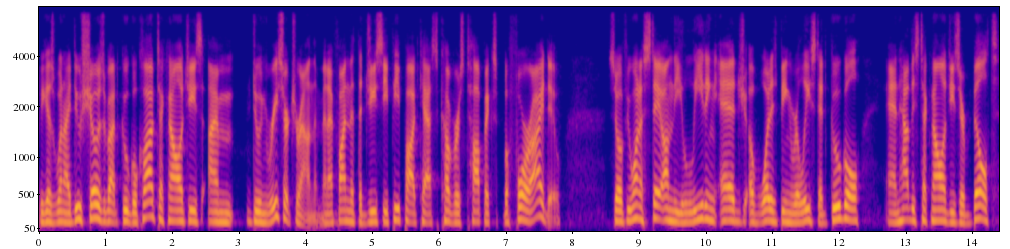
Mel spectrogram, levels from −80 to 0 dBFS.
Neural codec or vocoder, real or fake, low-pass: codec, 24 kHz, 1.2 kbps, DualCodec; fake; 7.2 kHz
